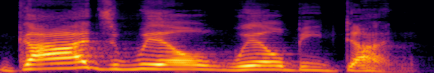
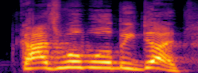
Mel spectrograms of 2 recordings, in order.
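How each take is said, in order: First: Drawn-out, lower, very slow declaration; slow, weighty motto. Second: Said in the usual way. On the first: Shown as a demonstration. Preacher stating what he says all the time, slow and weighty. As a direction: stretch each word out solemnly. Motto said slowly, then repeated.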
